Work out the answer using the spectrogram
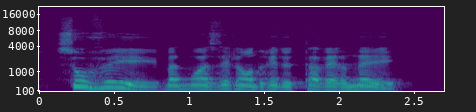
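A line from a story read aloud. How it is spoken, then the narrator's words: Shouted. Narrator (French): cria-t-il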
